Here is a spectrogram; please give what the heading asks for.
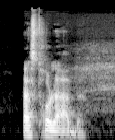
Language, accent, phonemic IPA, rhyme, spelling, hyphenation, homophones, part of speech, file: French, France, /as.tʁɔ.lab/, -ab, astrolabe, as‧tro‧labe, astrolabes, noun, LL-Q150 (fra)-astrolabe.wav
- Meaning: astrolabe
